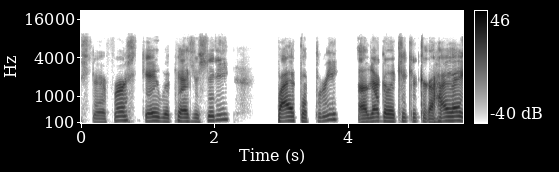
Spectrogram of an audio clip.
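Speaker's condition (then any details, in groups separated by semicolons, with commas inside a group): Cerebral palsy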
